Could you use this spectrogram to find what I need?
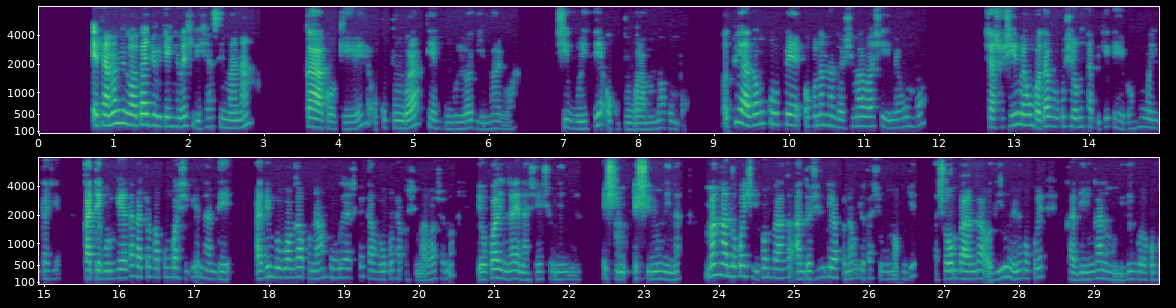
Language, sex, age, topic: Oshiwambo, female, 25-35, finance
